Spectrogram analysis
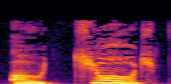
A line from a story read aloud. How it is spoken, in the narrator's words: cried Laura, the tears running down her face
